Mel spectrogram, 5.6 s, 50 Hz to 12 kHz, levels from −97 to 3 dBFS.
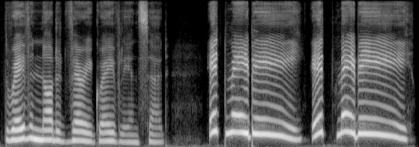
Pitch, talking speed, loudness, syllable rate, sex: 270 Hz, 130 wpm, -15 LUFS, 3.9 syllables/s, female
